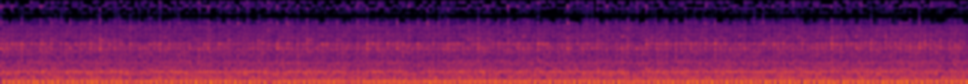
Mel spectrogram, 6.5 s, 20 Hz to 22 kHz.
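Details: Allis-Chalmers WD tractor on gasoline, cold start at about 35°F, choke out, after tank sediment got into the fuel line. An even chuffing idle at about four beats a second with no misses or knocks. Normal idle.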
